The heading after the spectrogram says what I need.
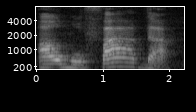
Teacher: Qual que a gente levou um pouquinho mais de tempo? Foi o Fá. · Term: sílaba tônica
